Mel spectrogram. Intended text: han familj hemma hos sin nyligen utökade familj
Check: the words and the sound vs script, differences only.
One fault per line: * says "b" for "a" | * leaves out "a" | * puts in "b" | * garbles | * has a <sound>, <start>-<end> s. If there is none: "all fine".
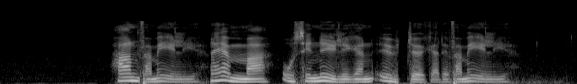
all fine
